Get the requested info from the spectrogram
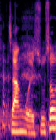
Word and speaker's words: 張維紓: 欢迎上 OpenTix 两厅院文化生活，可以搜寻零到一，就是那个零 dash 一，或者是搜寻张维书，维是四维八德的维，书是现在很常出现的书困金的书，所以不可以念错，念成语。 – 书困计划的书，OK，张维书，搜寻张维书也可以找到相关的资讯。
